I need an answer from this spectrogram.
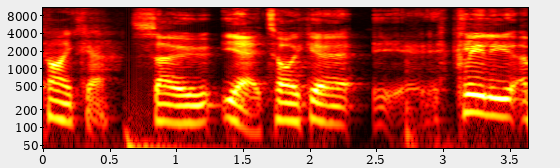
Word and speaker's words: Taika: So it's Taka. Taka. It's not Taika. Taika Waititi, isn't it? Taika Waititi. Yeah. Taika. That's it. Taika.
